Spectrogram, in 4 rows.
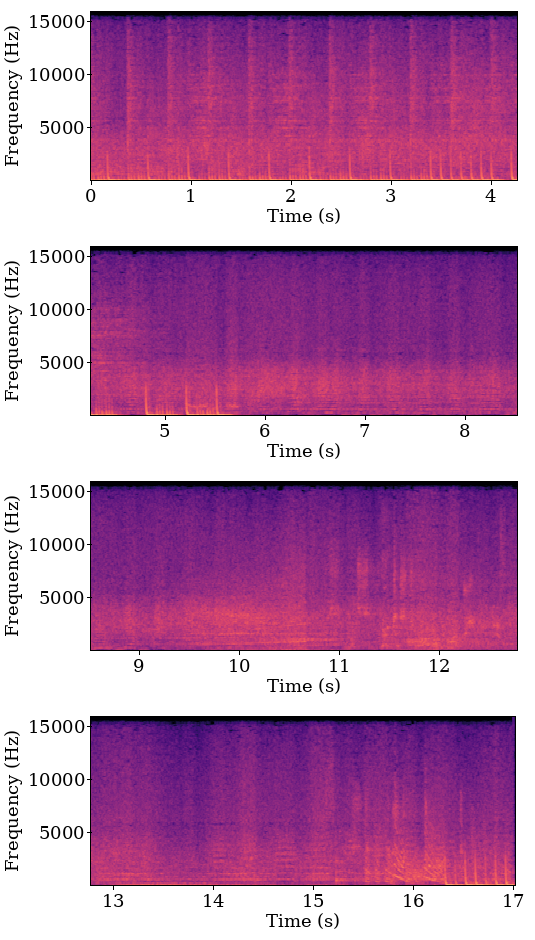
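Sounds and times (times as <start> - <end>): deep bass: 0.0 - 5.8
fast pulsing synth line: 0.0 - 17.0
rising synth sweep: 8.4 - 16.4.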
